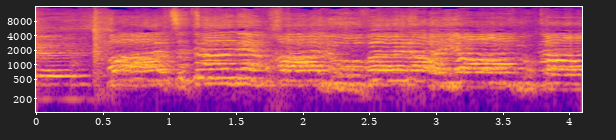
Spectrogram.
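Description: Mixed choir of women and men singing a cappella, in phrases broken by short breaks.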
